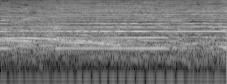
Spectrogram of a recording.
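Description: Rally crowd noise with a horn blowing a long steady note that breaks off briefly twice.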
